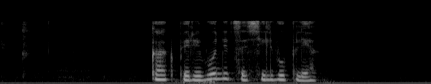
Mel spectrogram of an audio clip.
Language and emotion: Russian, neutral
